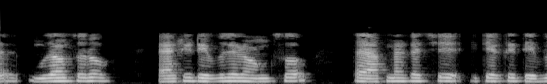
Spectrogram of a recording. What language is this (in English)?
Bangla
